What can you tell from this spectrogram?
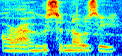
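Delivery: soft whispered question. Acted. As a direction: whisper it under your breath. Whispering while seeking an eavesdropper.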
